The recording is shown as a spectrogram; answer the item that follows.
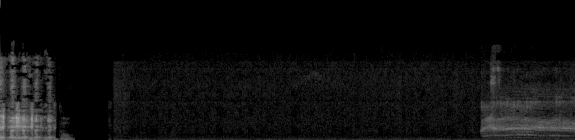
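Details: Kitten indoors giving a drawn-out, wavering meow near the end, after a burst of loud human voices and laughter at the start and a stretch of quiet room hum.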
